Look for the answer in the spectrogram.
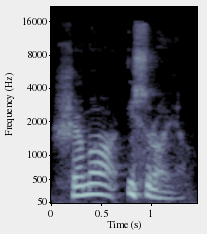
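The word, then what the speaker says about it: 쉐마 이스라엘 (שמע ישראל): 히브리어 발음으로 하자면 쉐마 이스라엘. 이스라엘의 하나님은 말씀으로 자신을 드러내십니다.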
